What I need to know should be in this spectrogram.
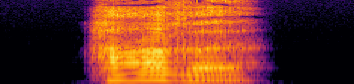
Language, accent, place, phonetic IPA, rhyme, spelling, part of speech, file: German, Germany, Berlin, [ˈhaːʁə], -aːʁə, haare, verb, De-haare.ogg
- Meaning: inflection of haaren: 1. first-person singular present 2. first/third-person singular subjunctive I 3. singular imperative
